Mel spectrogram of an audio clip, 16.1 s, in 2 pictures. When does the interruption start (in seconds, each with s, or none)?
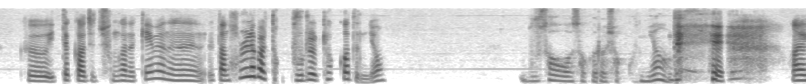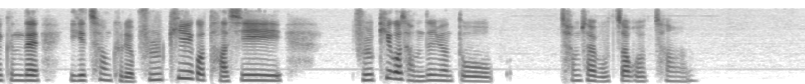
none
